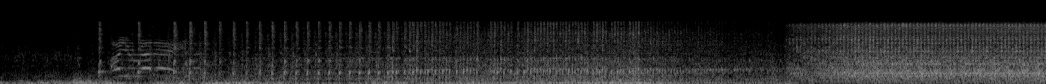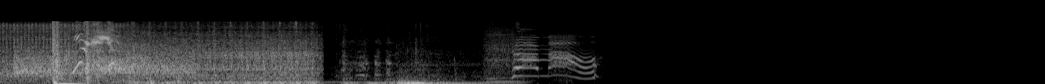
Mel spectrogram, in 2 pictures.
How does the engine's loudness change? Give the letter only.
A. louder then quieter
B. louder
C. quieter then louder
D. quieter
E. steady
B.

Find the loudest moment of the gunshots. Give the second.
11 s.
